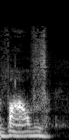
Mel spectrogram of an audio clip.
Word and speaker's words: vav: And it's a letter W, a wow, or a vav, depending which way you want to pronounce it.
